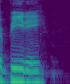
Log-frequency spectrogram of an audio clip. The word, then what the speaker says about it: Beatty: Is Tyler's name pronounced Beatty, Dano? – Yep. – So they bring in Tyler Beatty, and they have Shane Bieber and Tanner Bibee.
